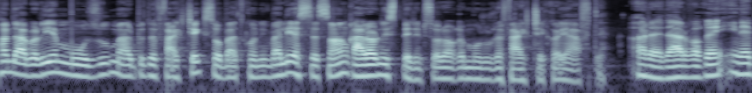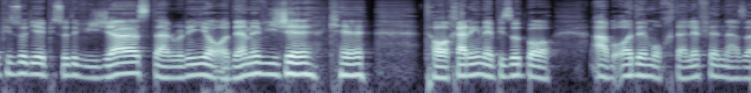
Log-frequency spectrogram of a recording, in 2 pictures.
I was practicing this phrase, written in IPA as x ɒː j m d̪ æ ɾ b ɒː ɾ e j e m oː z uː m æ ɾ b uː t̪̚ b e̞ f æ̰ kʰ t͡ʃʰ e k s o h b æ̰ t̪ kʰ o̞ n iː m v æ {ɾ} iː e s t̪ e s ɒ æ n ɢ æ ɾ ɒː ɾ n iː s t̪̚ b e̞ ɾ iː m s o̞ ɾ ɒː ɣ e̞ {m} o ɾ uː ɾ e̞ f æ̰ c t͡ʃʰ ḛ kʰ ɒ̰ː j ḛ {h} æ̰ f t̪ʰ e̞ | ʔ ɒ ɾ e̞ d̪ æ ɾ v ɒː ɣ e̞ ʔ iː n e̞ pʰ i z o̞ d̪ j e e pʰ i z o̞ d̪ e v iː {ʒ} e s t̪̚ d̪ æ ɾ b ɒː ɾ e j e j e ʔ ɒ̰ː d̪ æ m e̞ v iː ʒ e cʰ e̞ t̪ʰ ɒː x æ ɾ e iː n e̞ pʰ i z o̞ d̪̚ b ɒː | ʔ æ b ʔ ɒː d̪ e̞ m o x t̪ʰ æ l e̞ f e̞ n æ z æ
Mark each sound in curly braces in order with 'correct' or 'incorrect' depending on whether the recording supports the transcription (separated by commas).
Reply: incorrect, correct, correct, correct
